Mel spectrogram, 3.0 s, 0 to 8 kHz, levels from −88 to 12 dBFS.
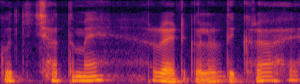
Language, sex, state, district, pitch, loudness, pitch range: Hindi, male, Himachal Pradesh, Shimla, 140 Hz, -18 LUFS, 130-150 Hz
